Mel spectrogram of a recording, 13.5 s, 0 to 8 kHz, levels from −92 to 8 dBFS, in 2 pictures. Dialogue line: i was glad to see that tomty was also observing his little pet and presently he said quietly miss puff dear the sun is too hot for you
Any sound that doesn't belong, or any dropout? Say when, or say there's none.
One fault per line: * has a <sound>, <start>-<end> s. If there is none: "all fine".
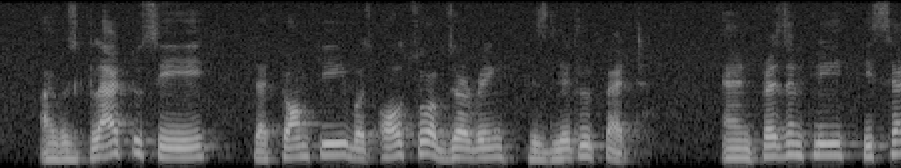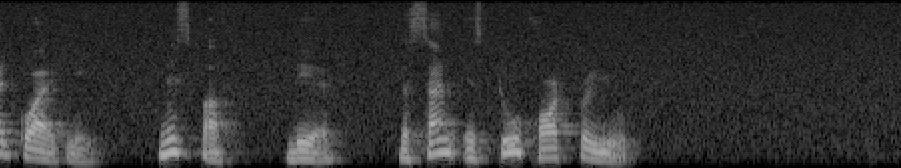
all fine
